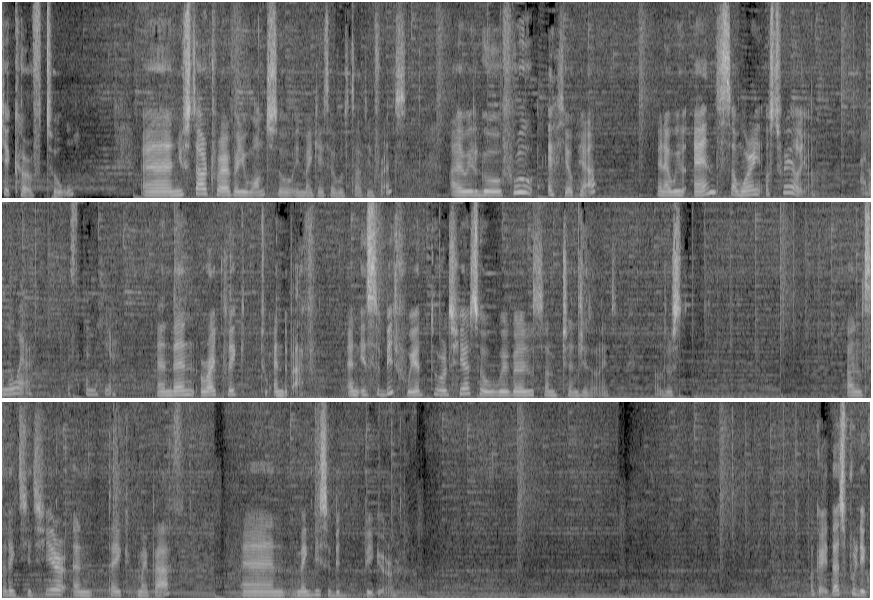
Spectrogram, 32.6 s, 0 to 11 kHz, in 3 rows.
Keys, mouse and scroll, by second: 1.2 click, 3.4-4.9 drag, 6.7-8.0 drag, 8.6 click, 11.4 click, 13.5 right click, 18.2-19.5 ctrl+scroll up 2, 19.3 click, 19.7 ctrl+z, 20.9 click, 22.3-23.6 drag, 23.8-24.8 drag, 26.2-27.3 drag, 27.6 click, 29.3 click, 30.2 click, 31.3 click.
